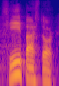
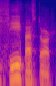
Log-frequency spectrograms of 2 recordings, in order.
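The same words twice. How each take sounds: First: Said in the usual way. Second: Timid soft "Sí, pastor", both words low and weak; hesitant, barely voiced "Sí, pastor"; meek quiet reply. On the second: Shown as a demonstration. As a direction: mumble "Sí, pastor" like a shy churchgoer. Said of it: "tú dices".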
